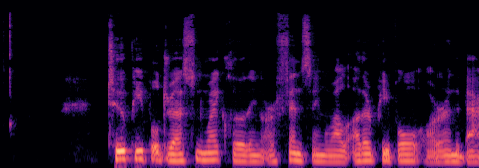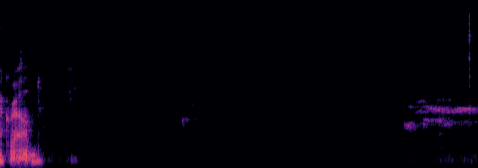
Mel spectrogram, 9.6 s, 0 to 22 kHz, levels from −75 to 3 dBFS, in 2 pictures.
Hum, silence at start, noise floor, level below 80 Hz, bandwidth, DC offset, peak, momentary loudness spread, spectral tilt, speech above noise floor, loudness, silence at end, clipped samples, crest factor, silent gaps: none; 0.1 s; -84 dBFS; -60 dBFS; 16.5 kHz; under 0.1%; -4 dBFS; 15 LU; -6.5 dB/octave; 64 dB; -21 LUFS; 0.1 s; under 0.1%; 20 dB; none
